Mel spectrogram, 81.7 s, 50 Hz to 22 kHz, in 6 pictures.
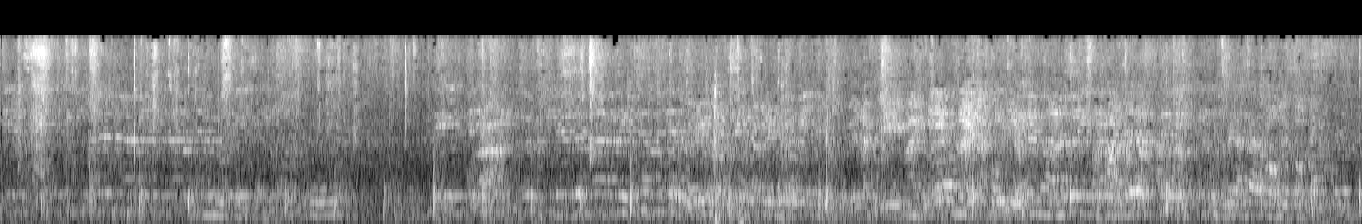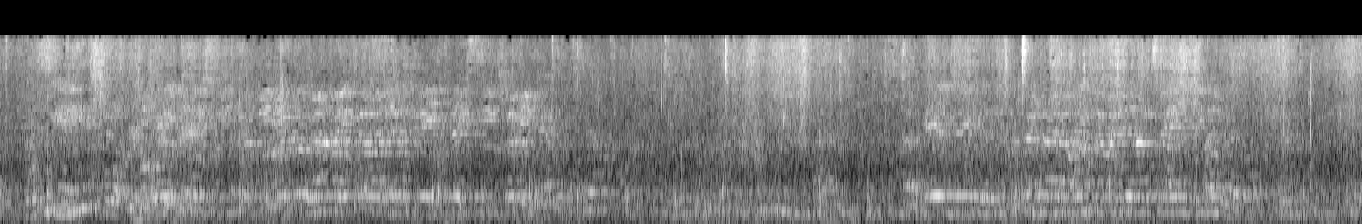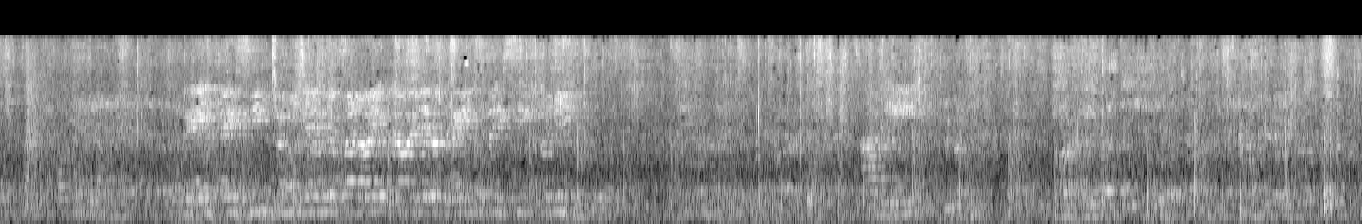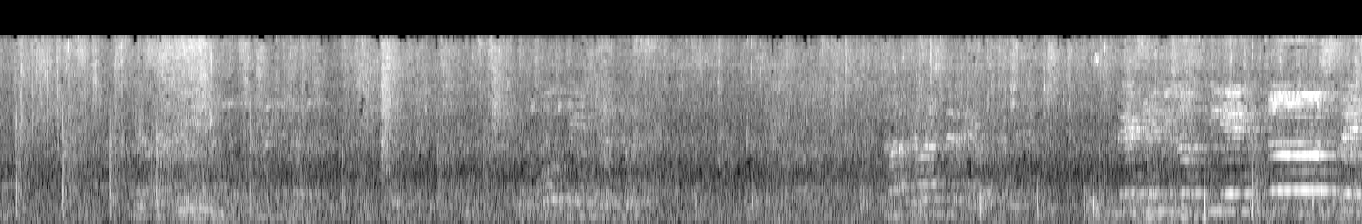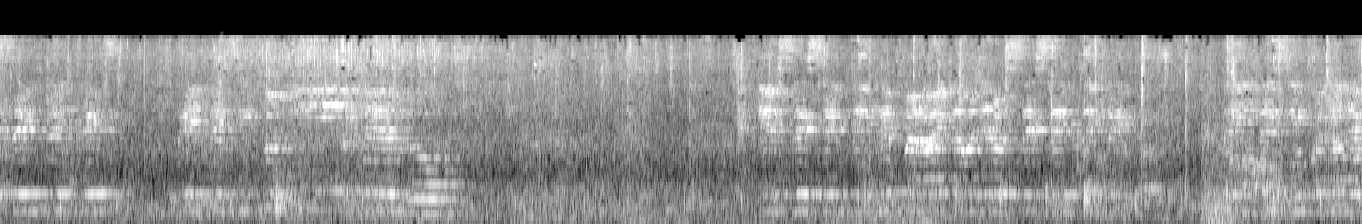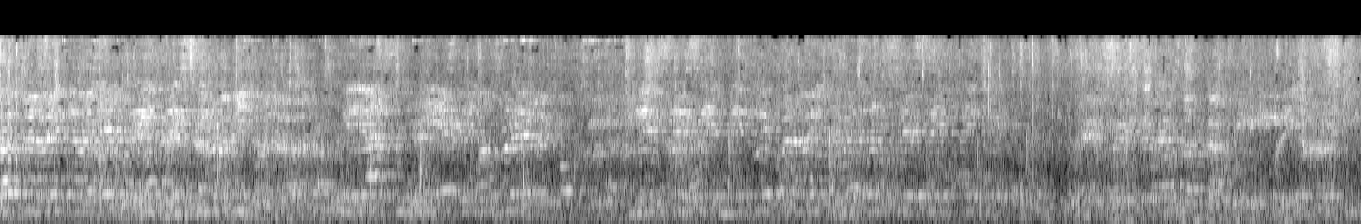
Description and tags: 20091217.07.street.ambiance
early morning ambiance in pedestrian-only street. Voices, heel tapping, lottery hawking. Recorded in Seville (Sierpes St) during the filming of the documentary 'El caracol y el laberinto' (The Snail and the labyrinth), directed by Wilson Osorio for Minimal Films. Shure WL183 capsules, Fel preamp, Olympus LS10 recorder.
ambiance, city, field-recording, seville, spanish, voice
